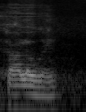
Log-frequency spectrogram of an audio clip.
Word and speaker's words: Halloween: Feliz Howelin. ¿Cómo se dice? – Feliz Halloween. – Feliz Howelin. Grupo, soy Vanessa. – Halloween. Halloween. Y se escribe con J-A-L-L-O-W-I-N. Halloween. Ah, lo puede escribir W-Y-N, pero todos lo escriben con I latina.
